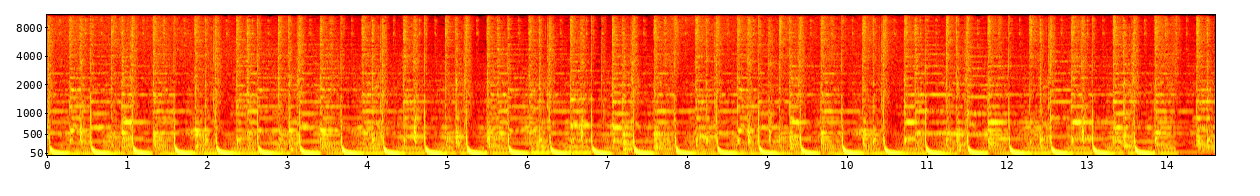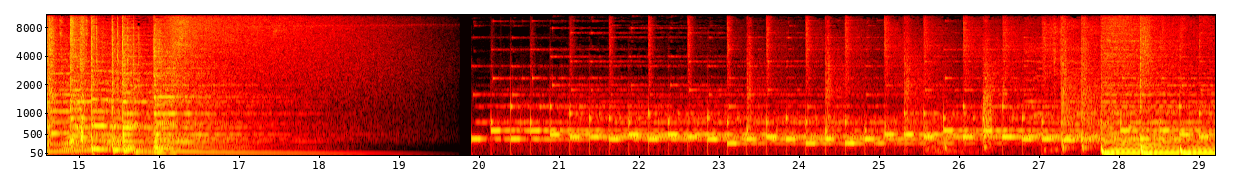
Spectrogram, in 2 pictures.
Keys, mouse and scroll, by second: 4.7 click, 5.2-6.6 middle drag, 6.6 Tab, 7.0-7.8 scroll up 1, 8.0 KP_1, 8.9 shift+middle click, 9.6 scroll up 2, 10.5 1, 10.9 click, 11.5 ctrl+click, 12.4 s, 13.2 z, 13.2 0, 16.8-18.1 drag, 19.4-21.4 middle drag, 21.4 click, 22.3 KP_1, 23.2 click, 24.8 click, 25.4 click, 26.7-28.4 middle drag, 29.0 3.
